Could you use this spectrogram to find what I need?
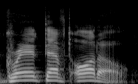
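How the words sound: The stress falls on the word auto. The speaker calls it right. "you're putting the emphasis on the auto"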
